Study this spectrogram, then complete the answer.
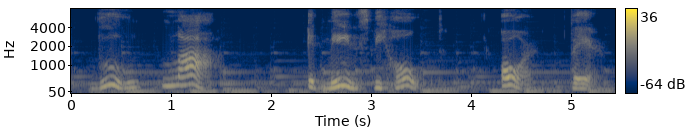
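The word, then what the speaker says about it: voilà: read the small print bula is french you pronounce it Lu la it means behold or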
